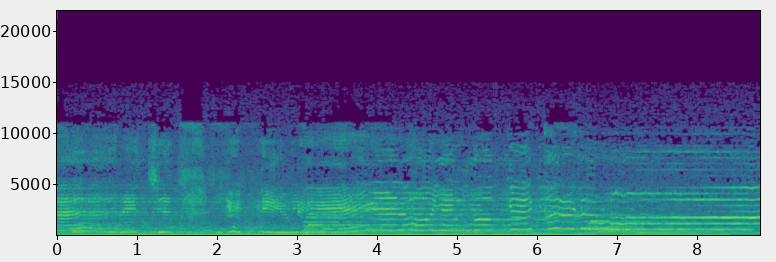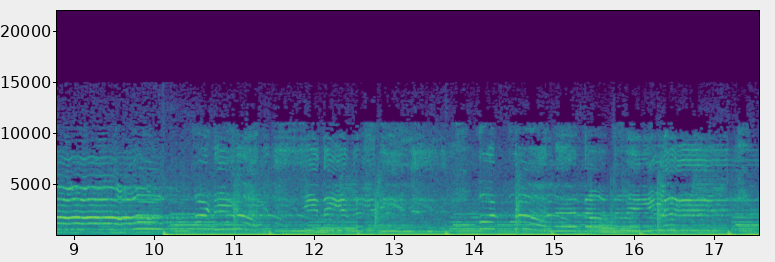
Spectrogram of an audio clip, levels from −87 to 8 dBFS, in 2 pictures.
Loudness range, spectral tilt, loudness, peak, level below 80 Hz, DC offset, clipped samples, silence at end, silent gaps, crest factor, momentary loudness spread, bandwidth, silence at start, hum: 3 LU; -4 dB/octave; -13 LUFS; -2 dBFS; -16 dBFS; under 0.1%; under 0.1%; 0 s; none; 10 dB; 6 LU; 11.5 kHz; 0 s; none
